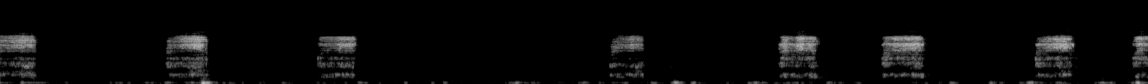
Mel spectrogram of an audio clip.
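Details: Owl at 3:33 AM, April 9, 2012, working through a large rabbit before swallowing it; scattered harsh, grating screeches, a few spaced widely then several in quicker succession, among soft tapping and rustling noises.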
